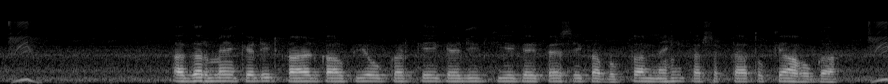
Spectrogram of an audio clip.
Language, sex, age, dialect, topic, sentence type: Hindi, male, 25-30, Marwari Dhudhari, banking, question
